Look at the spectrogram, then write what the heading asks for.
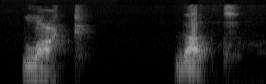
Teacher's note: the ED is pronounced as a T as quickly as possible.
